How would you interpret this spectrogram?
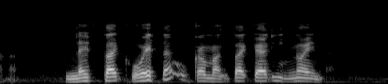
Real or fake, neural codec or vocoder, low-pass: fake; codec, 16 kHz, 2 kbps, FunCodec, trained on LibriTTS, 25 frames a second; 7.2 kHz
